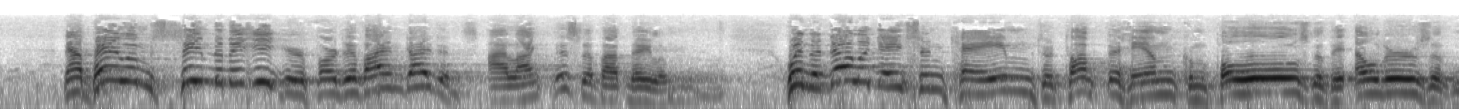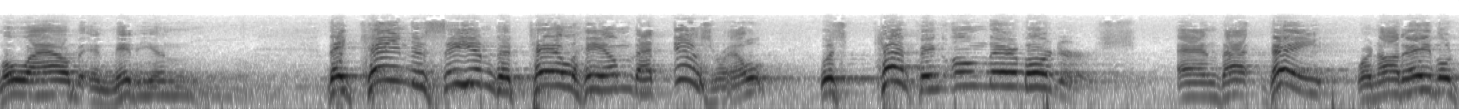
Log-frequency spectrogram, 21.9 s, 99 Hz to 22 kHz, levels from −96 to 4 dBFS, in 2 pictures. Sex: male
